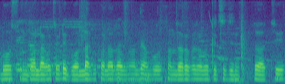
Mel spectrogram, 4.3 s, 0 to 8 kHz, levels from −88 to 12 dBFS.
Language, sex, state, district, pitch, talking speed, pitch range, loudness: Odia, male, Odisha, Khordha, 125 Hz, 195 wpm, 125-130 Hz, -18 LUFS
